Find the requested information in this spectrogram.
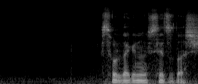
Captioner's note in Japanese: none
